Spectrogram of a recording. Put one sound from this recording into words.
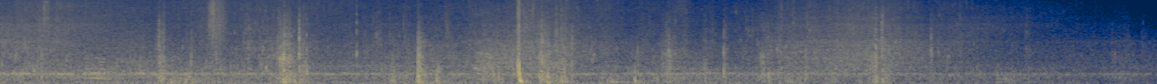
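Wind blows steadily, then fades away.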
